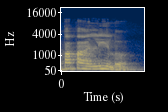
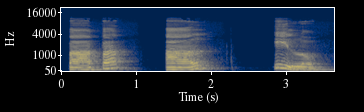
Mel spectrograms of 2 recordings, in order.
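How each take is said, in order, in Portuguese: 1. Ela é dita rápido, tudo junto. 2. Ela é dita devagar, palavra por palavra. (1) "Eles vão falar rápido, igual o inglês... tudo junto" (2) "Se eu for falar devagarzinho, vai ficar assim"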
